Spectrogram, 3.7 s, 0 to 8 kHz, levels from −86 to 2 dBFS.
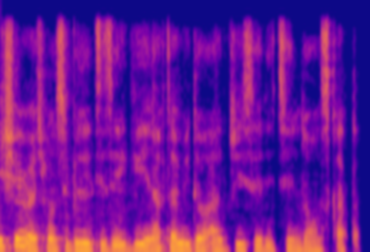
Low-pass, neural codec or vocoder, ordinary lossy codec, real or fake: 7.2 kHz; codec, 16 kHz, 8 kbps, FreqCodec, smaller model; none; fake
